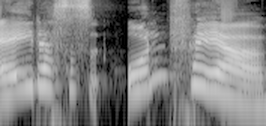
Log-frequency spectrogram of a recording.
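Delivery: very high, loud bellowing yell. First-person narrator shouts after a boy who started the race early; bellowing after him. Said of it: "brüllte ich ihm hinterher".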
